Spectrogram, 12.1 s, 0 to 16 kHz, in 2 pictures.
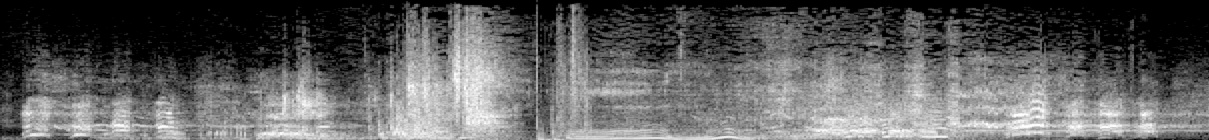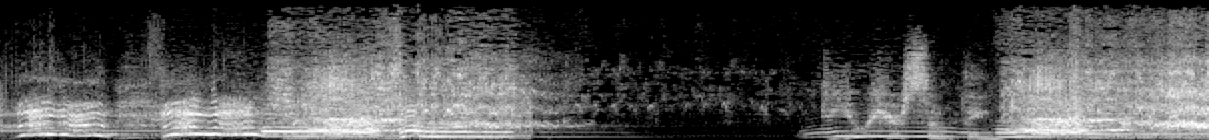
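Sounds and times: wavering cry: 0:03.8 - 0:12.0
people crying and yelping: 0:03.9 - 0:09.2.

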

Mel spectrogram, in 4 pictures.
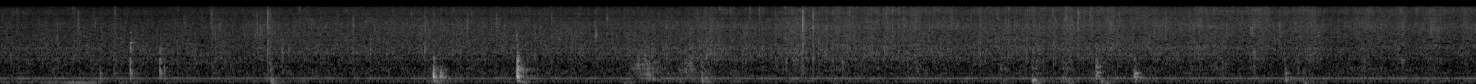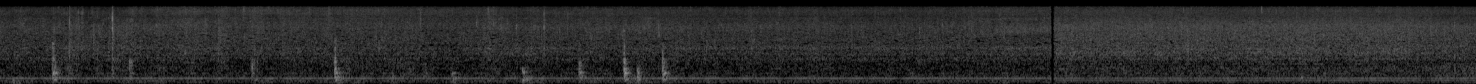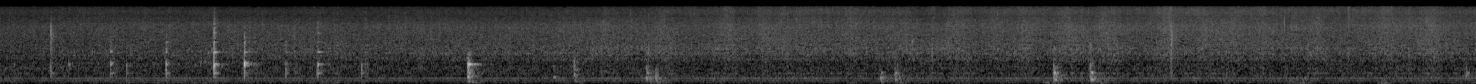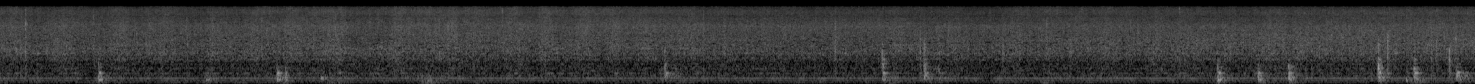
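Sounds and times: vegetables sizzling in a pan: 0:00.0 - 0:59.0
wooden spoon knocking on pan: 0:04.3 - 0:05.4, 0:10.2 - 0:11.6, 0:15.2 - 0:16.2, 0:19.2 - 0:21.6, 0:30.0 - 0:33.3, 0:34.2 - 0:34.4, 0:38.3 - 0:38.6, 0:40.0 - 0:40.6, 0:45.2 - 0:45.4, 0:46.3 - 0:47.7, 0:56.4 - 0:57.4, 0:58.0 - 0:59.0.

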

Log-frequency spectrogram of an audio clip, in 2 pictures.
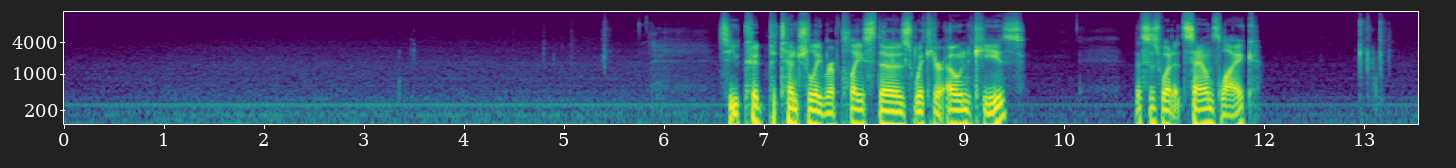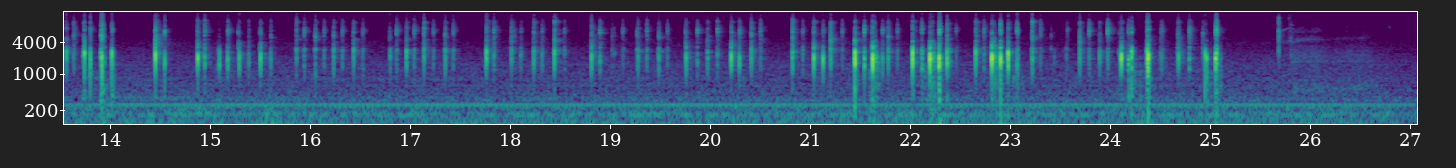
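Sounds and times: keypad keys clacking: 0:13.0 - 0:25.1.

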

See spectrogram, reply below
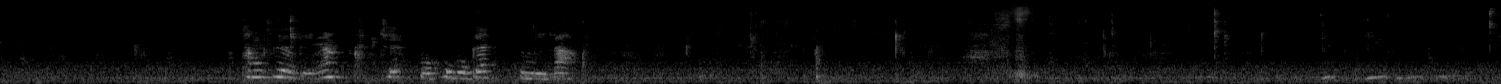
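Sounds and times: noodles slurped and chewed: 0:05.8 - 0:13.6.

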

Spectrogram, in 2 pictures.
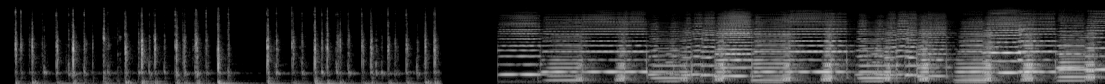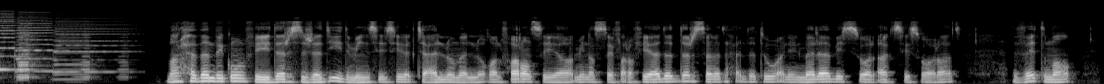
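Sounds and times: keyboard typing clicks: 0:00.2 - 0:04.4
instrumental intro tune: 0:05.0 - 0:12.5.

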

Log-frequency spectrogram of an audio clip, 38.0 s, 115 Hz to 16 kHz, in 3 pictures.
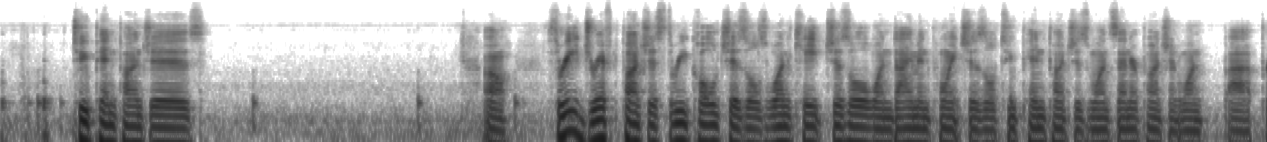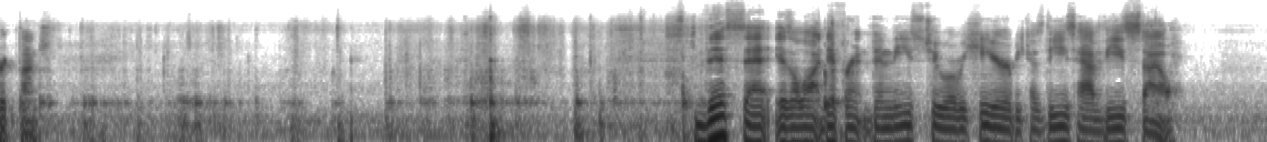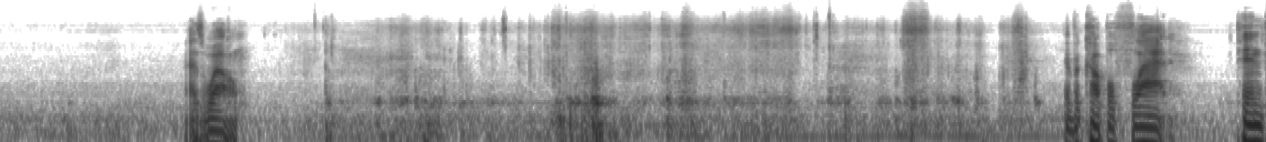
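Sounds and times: fabric rustling: 0:28.3 - 0:35.9.

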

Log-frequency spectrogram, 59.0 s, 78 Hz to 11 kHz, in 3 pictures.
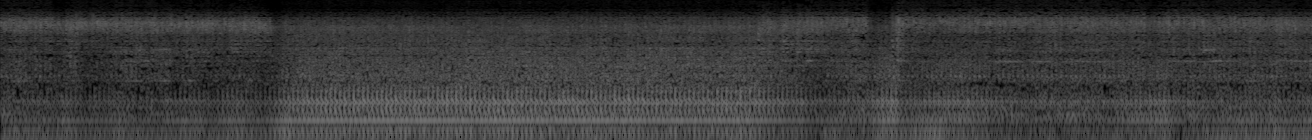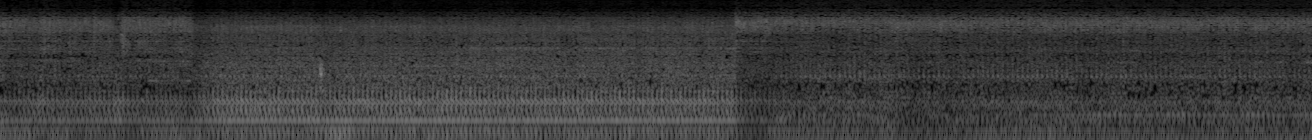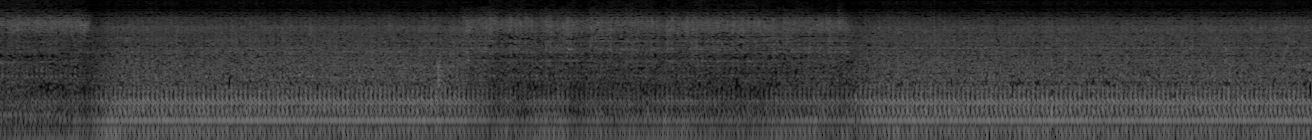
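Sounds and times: circular saw cutting wood: 0:00.0 - 0:59.0
diesel engine running: 0:04.1 - 0:21.5, 0:22.6 - 0:30.7, 0:40.8 - 0:50.1, 0:50.8 - 0:59.0.

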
